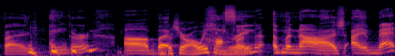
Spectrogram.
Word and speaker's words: Hasan: They go sometimes Hasan. Yep. But the part, in Southeast Asia where my family's from, it's pronounced Hasan.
